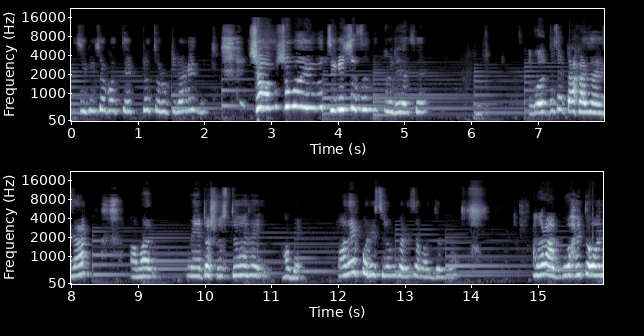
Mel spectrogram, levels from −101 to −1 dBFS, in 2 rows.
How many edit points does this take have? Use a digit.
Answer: 0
